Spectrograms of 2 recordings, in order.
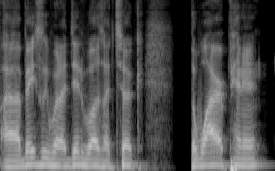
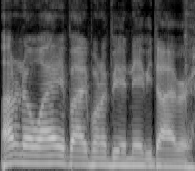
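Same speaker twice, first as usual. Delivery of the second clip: mock-panicked delivery. Retelling what a man screaming about the winch said over comms, imitating someone panicking. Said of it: "in your moment of panic".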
